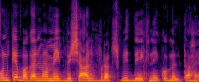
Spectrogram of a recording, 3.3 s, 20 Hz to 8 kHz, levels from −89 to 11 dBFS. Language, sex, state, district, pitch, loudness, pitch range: Hindi, female, Maharashtra, Nagpur, 185 Hz, -16 LUFS, 175-205 Hz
